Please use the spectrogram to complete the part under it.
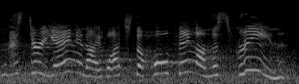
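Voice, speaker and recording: Very high, perky childlike companion. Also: female voice, expressive, normal speed, long reverb tail, noisy background. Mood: teasing, gleeful. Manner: bubbly, teasing, exclamatory. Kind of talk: animated video game character dialogue.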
